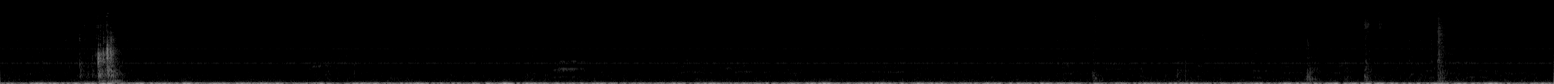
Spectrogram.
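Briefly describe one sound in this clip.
Small wooden pieces click against each other.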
